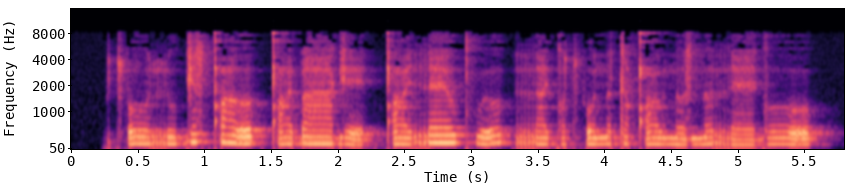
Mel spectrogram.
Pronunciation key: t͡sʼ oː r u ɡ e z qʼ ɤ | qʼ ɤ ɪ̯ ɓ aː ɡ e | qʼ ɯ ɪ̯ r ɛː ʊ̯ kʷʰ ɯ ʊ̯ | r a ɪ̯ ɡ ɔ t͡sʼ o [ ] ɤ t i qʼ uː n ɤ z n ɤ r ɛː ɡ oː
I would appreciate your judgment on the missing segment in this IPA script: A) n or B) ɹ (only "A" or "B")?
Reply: A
